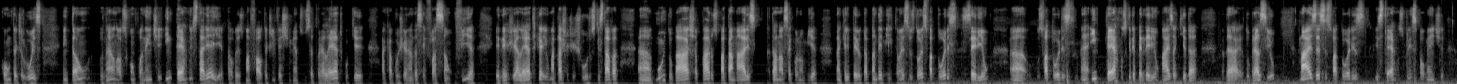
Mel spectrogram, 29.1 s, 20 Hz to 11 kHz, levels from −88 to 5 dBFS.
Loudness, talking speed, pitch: -27 LUFS, 145 wpm, 110 Hz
